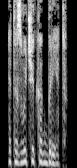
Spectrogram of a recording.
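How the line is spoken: Irritated. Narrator (Russian): раздраженно произнесла я

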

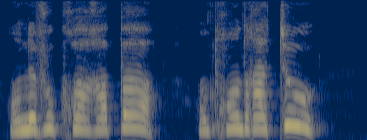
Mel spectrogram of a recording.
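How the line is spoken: Woman shouting. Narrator (French): criait l'autre femme

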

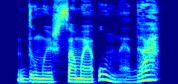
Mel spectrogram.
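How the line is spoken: Furious hiss. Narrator (Russian): прошипел он в ярости

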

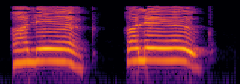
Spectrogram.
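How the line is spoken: Shouting from nearby trees. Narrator (Russian): Танюшка кричала совсем недалеко, за деревьями

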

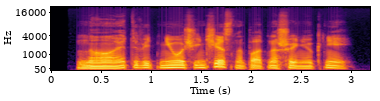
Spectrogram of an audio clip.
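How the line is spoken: Gentle. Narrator (Russian): мягко заметил Гарри

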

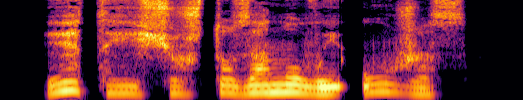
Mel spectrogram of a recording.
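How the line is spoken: Whisper. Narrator (Russian): прошептала Хадия

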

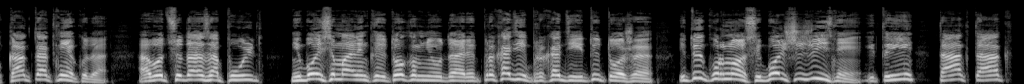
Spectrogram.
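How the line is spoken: Deep booming voice. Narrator (Russian): густой голос Перси Диксона прогудел

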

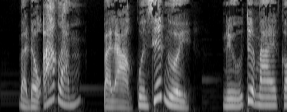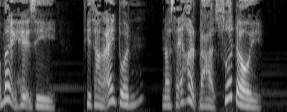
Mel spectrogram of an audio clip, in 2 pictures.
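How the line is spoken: Angry shout. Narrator (Vietnamese): Ông Anh Tú ... bà Thu Hoài mà hét lên giận dữ

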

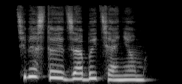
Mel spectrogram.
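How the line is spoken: Sad. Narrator (Russian): грустно произнесла Эйсфори

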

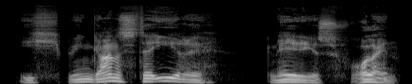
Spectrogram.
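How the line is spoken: Drunken slurring. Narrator (German): lallte er

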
